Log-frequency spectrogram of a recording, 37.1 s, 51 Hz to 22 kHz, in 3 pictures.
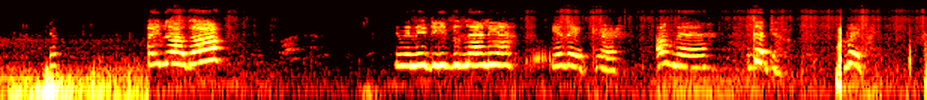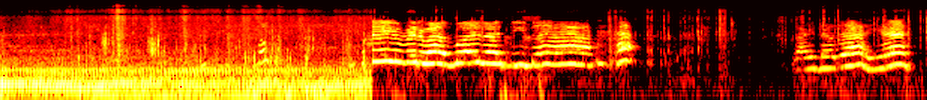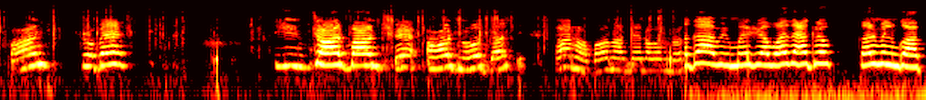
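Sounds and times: steady low hum: 12.4 - 17.3.

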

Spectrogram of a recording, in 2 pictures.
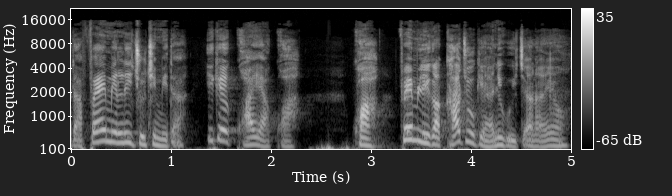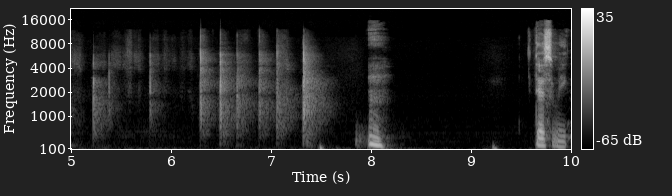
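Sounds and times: chalk scratching on chalkboard: 4.7 - 7.6.

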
